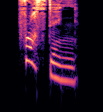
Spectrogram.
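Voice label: "frosting", British English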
